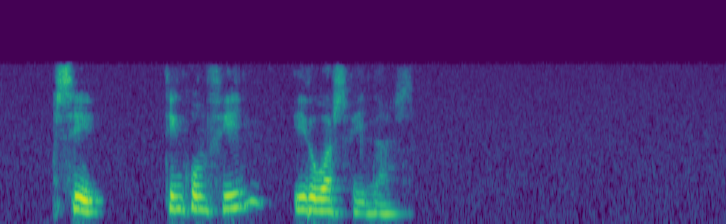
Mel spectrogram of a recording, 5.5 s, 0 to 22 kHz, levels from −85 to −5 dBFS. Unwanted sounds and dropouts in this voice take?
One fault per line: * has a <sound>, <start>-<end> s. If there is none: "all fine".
all fine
